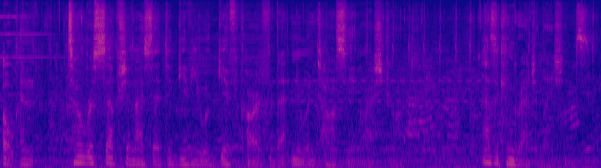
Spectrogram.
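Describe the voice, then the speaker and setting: A man playing a low-voiced, commanding company boss. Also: animated, brisk, loud music behind the voice. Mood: cool, commanding. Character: demanding, controlling fashion company boss, a man. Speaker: voice actor in an audio roleplay. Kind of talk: ASMR audio roleplay acting.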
